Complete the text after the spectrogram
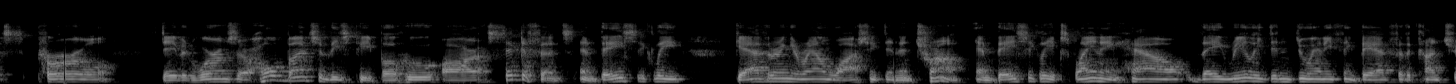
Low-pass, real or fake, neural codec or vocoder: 7.2 kHz; real; none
